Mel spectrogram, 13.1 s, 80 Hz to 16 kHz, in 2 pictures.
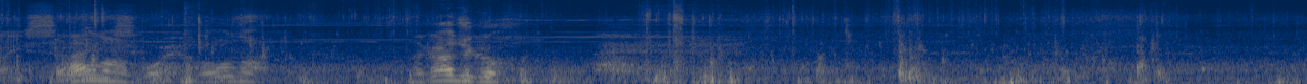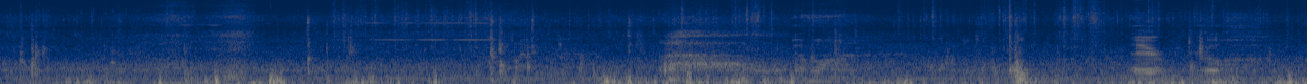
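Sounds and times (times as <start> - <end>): wind rumble on microphone: 0.7 - 13.0.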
